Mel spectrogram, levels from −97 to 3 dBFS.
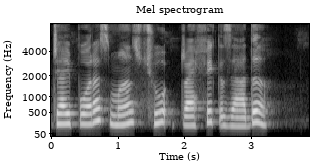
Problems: constant background noise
